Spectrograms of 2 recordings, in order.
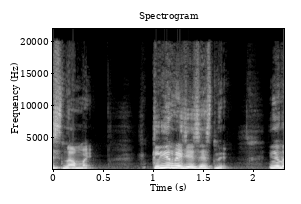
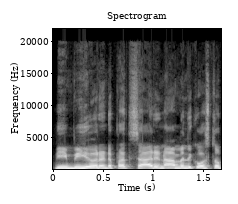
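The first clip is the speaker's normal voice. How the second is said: usual speaking voice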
